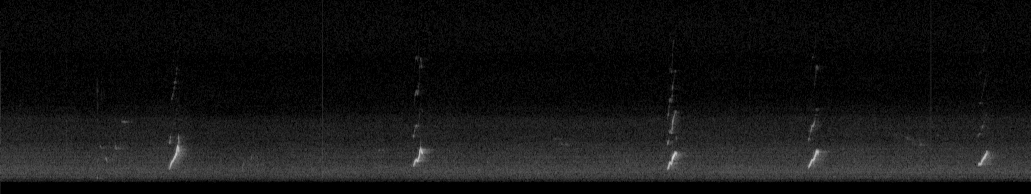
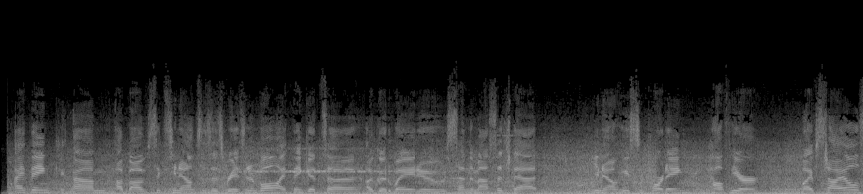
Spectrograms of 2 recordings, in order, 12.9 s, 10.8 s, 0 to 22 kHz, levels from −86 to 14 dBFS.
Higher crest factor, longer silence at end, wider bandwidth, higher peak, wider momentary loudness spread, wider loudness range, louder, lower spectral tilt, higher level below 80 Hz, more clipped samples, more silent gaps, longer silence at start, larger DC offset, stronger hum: first, 26 dB vs 14 dB; first, 0.55 s vs 0 s; first, over 20 kHz vs 13 kHz; first, 0 dBFS vs -8 dBFS; first, 9 LU vs 4 LU; first, 6 LU vs 1 LU; first, -16 LUFS vs -22 LUFS; second, 10 dB/octave vs -4 dB/octave; second, under -90 dBFS vs -32 dBFS; neither; neither; first, 2.1 s vs 0.05 s; neither; neither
